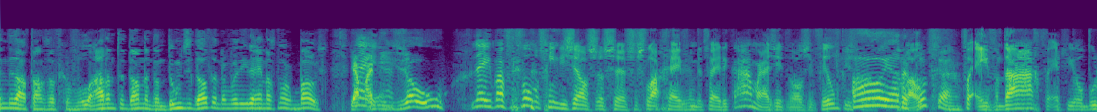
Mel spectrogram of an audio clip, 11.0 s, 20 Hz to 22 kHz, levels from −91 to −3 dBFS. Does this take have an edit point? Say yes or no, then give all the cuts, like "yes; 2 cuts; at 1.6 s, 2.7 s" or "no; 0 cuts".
no; 0 cuts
